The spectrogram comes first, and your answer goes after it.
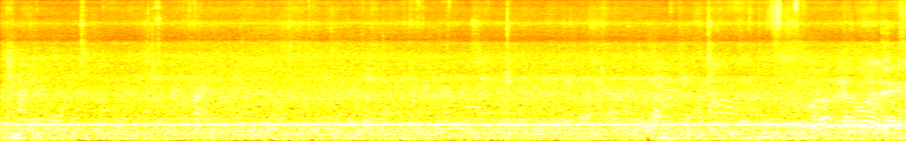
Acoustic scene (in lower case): subway train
